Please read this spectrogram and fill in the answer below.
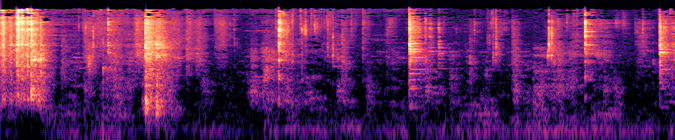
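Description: Metal cookware and utensils clinking and clattering in a few separate knocks, the loudest about two seconds in.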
